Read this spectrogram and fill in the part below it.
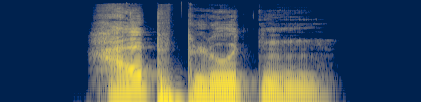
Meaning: dative plural of Halbblut
- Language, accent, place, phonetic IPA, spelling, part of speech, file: German, Germany, Berlin, [ˈhalpˌbluːtn̩], Halbbluten, noun, De-Halbbluten.ogg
